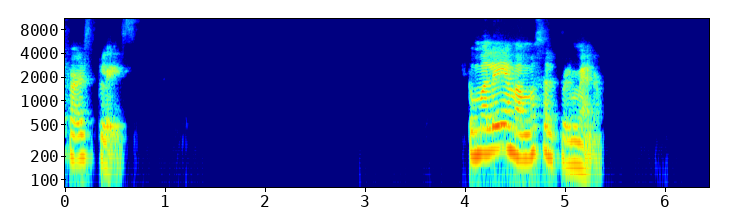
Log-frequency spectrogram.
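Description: A woman speaks clearly over an online call, in short phrases.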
